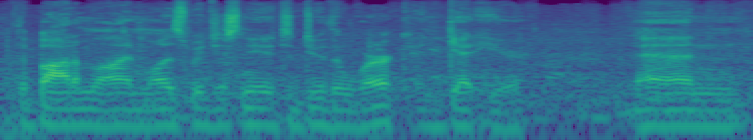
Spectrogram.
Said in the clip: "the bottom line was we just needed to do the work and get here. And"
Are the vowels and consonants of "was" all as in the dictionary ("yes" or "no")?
yes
